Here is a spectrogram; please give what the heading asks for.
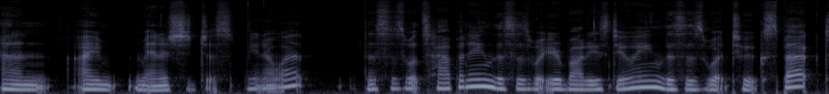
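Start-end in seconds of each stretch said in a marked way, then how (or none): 1.8-6.2 nice, even-tempered, sensible, calm, reassuring voice. Retelling calming down a panicked client on a phone call: imitating own calm rational voice. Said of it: "in a nice, calm, rational voice".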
